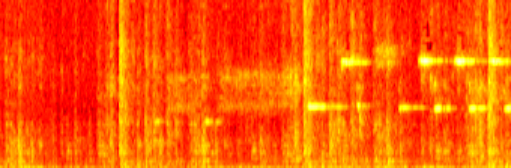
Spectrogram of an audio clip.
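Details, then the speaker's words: Electric dryer running: low drum rumble with quick, high chirping squeaks repeating as the drum turns; an abnormal running noise. "What do you do when you come out to your dryer and you turn it on and it makes that noise?"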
